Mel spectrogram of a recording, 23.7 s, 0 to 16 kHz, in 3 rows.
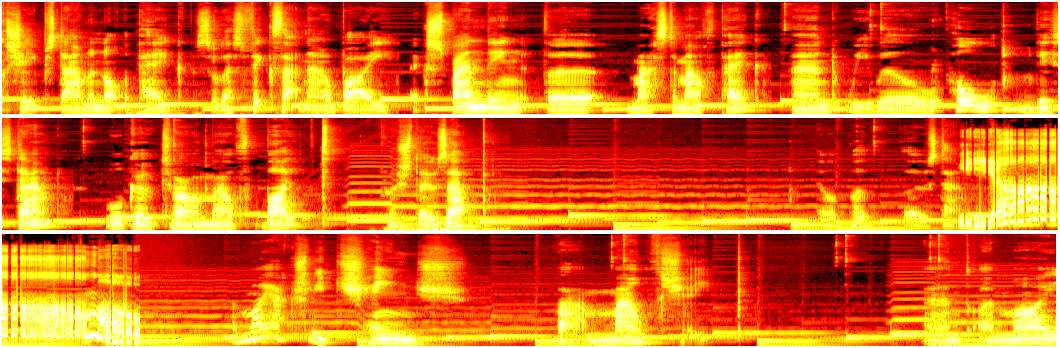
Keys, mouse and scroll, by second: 5.7 click, 7.3 -, 8.4-9.2 click, 9.2-10.0 scroll down 1, 10.5 =, 13.2 -, 14.0 -, 14.2-17.2 click, 17.0 scroll, 20.1 click, 22.3 scroll down 1, 22.5 click.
